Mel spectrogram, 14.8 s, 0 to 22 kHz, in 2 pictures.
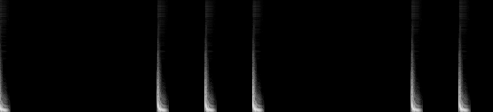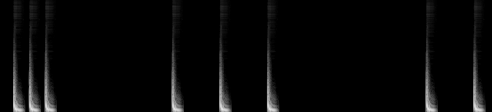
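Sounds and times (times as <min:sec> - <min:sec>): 
kick drum loop at 126 BPM: 0:02.4 - 0:04.0, 0:06.2 - 0:08.2, 0:10.0 - 0:11.6, 0:13.8 - 0:14.7.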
